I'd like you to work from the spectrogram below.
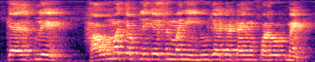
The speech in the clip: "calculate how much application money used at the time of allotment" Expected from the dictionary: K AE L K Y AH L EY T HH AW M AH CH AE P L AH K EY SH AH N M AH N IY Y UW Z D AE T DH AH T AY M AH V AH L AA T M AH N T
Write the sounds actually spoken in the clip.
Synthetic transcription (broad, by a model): K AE L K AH L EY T HH AW M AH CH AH P L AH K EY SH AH N M AH N IY Y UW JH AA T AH T AY M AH P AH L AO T M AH N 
